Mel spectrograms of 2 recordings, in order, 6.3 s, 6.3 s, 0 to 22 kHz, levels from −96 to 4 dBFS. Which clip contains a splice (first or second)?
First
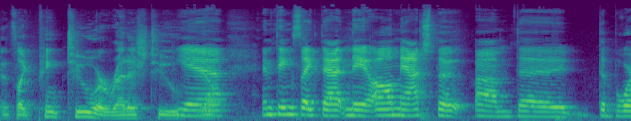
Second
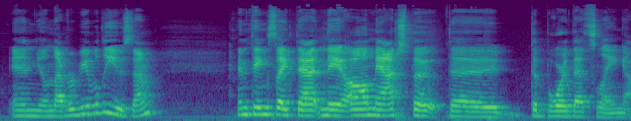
second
